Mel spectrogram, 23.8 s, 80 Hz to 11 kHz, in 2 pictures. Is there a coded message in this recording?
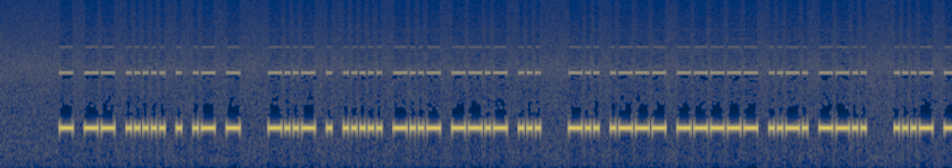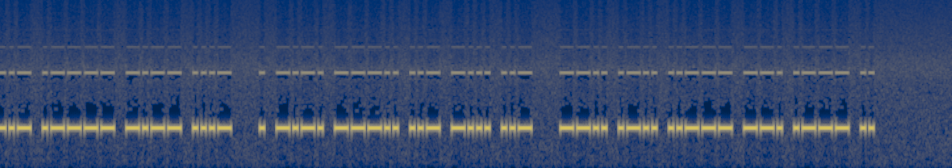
Yes: Morse code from 0.7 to 22.9 s, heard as a keyed tone, machine-sent, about 23 wpm, 860 Hz. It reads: TM5EAT XE5XQS DJ0FZ VK1YV EC8UBU ZL2GJI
